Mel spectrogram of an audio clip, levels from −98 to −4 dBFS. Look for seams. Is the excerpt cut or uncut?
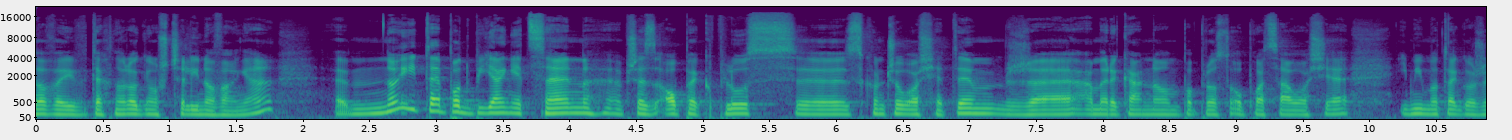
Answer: uncut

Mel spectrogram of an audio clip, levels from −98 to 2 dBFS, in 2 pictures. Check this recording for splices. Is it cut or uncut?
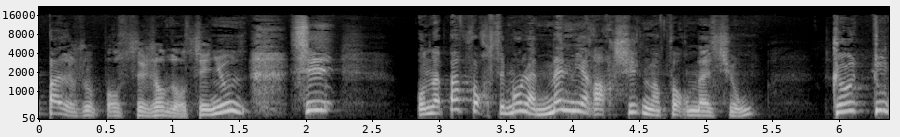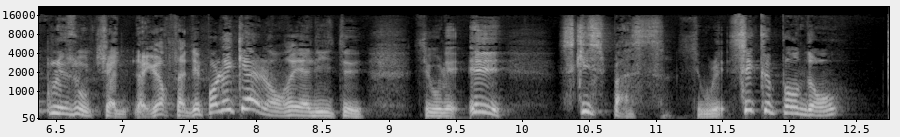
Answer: uncut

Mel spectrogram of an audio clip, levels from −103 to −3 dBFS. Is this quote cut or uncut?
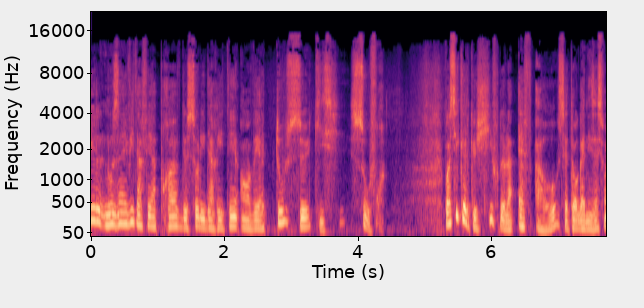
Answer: uncut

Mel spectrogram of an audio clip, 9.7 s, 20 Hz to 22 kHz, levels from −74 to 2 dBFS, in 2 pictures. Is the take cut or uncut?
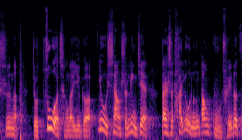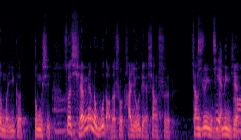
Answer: uncut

